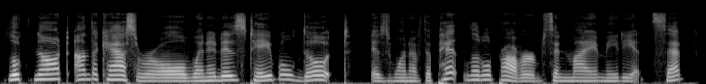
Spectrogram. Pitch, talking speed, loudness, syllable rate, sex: 185 Hz, 180 wpm, -21 LUFS, 5.0 syllables/s, female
